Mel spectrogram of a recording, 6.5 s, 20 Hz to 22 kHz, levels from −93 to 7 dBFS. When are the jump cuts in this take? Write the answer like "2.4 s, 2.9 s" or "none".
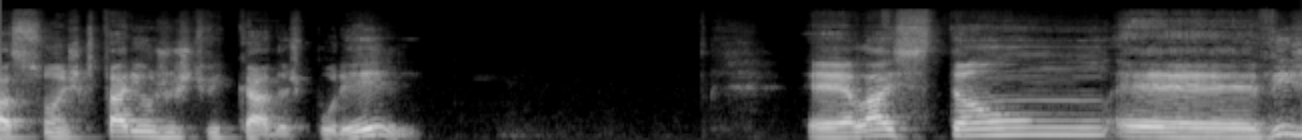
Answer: none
